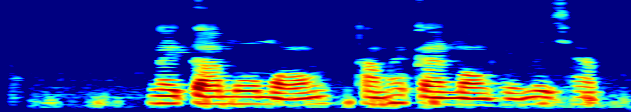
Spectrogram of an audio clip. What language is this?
Thai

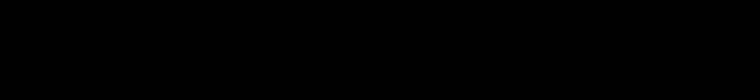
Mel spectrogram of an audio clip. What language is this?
Chinese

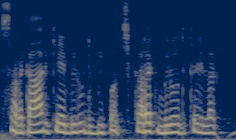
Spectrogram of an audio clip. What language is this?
Maithili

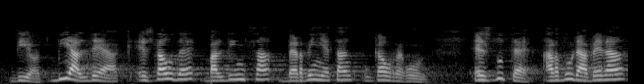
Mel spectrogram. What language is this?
Basque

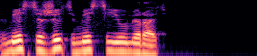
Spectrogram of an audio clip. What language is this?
Russian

